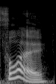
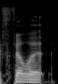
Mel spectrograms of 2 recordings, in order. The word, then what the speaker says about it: filet: yeah based Bas fillet oh I think British people say fillet or some right which is actually crazy how do British people say filet oh my God you guys say fill it two syllables fill it no way it's yeah true we don't say fill it I don't know man it all comes back to the British true it's a French term I care what they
